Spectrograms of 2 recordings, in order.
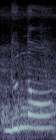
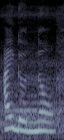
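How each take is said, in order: First: The phrase is said fast with sounds dropped. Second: Every sound of the phrase is fully pronounced. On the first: "di Singlish itu biasanya disebut do know" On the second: "di bahasa Inggris yang benar itu I don't know"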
